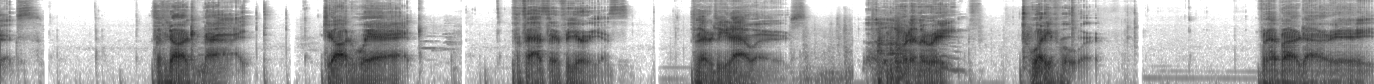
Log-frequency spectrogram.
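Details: Girl deliberately burp-talking while listing her likes and interests: long, voiced belches, some shaped into words, separated by silences.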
